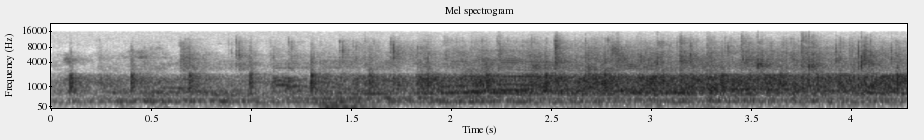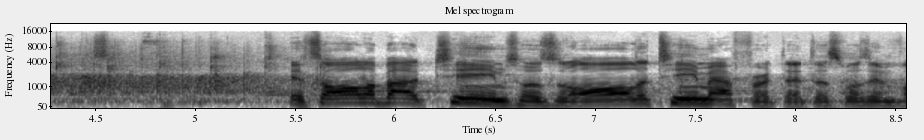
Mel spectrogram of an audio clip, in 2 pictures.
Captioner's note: �applause�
